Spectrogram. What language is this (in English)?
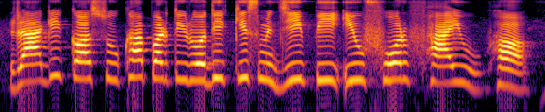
Bhojpuri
